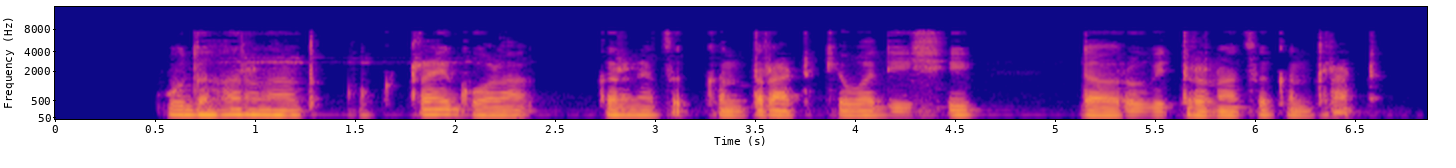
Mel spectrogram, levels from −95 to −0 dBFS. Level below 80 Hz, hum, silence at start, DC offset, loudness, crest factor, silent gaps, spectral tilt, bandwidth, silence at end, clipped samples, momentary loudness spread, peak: -52 dBFS; none; 0.55 s; under 0.1%; -32 LUFS; 18 dB; none; -7.5 dB/octave; 7.8 kHz; 0.25 s; under 0.1%; 9 LU; -14 dBFS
